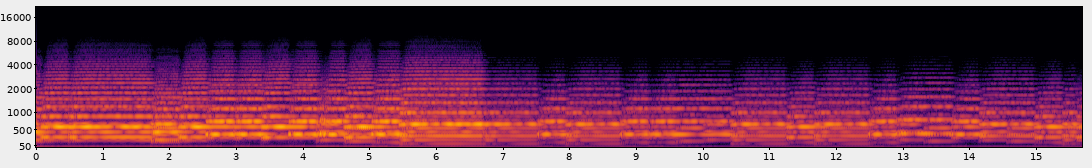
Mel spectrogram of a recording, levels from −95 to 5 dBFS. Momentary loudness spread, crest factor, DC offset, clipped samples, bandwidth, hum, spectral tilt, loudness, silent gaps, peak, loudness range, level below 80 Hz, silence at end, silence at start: 12 LU; 14 dB; under 0.1%; under 0.1%; 6 kHz; none; -7 dB/octave; -23 LUFS; none; -8 dBFS; 9 LU; -78 dBFS; 0 s; 0 s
